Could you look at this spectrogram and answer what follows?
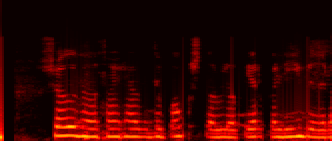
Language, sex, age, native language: Icelandic, male, 14, Icelandic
